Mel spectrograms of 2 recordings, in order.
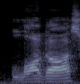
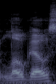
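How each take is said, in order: First: "Logos" with open "ah" vowels; first Greek pronunciation. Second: "Logos" with long "oh" vowels; alternative Greek pronunciation. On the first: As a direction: say "Logos" as LAH-gahs. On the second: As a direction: say "Logos" as LOH-gohs. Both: Shown as a demonstration. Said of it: "depending on your, uh, your Greek pronunciation".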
